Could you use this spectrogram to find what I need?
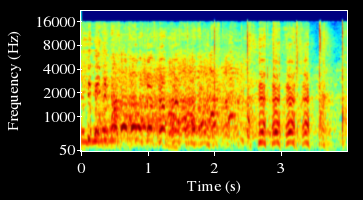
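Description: A group of men and women laugh and cheer.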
